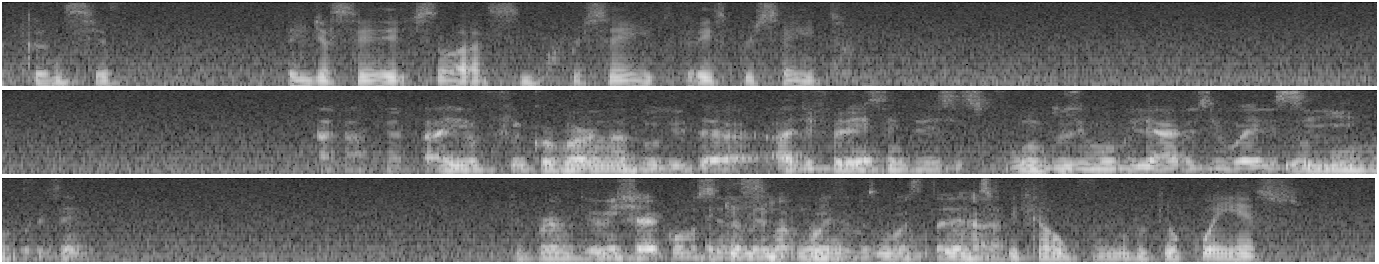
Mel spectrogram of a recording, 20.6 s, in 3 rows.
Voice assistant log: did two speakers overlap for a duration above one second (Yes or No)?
Yes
